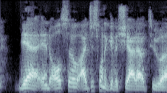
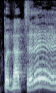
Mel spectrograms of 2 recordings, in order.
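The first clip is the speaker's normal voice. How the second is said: hyped announcement; 10 semitones higher than usual. Acted. Mock announcement to listeners.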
